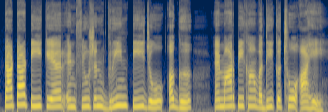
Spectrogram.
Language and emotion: Sindhi, neutral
